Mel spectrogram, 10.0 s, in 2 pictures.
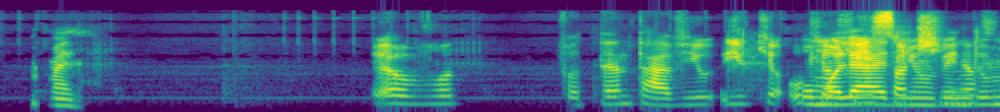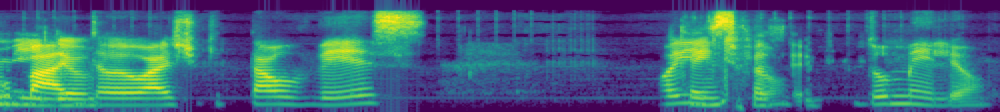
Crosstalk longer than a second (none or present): present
